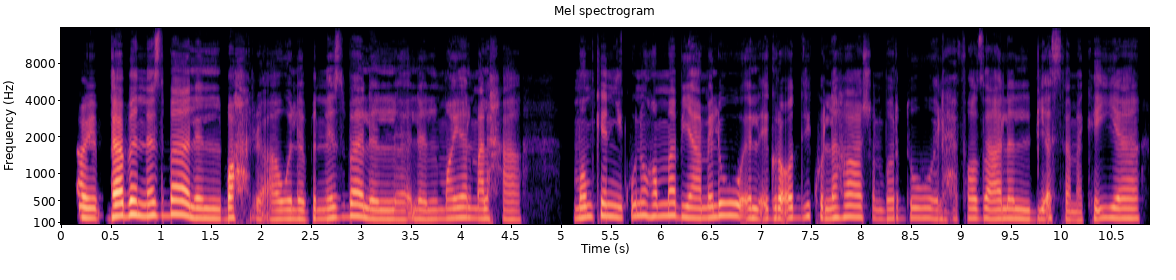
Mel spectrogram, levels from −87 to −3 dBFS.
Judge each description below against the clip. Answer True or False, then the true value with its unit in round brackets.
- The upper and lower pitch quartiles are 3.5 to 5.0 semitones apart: False (3.1 semitones)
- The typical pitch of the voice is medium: True (180 Hz)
